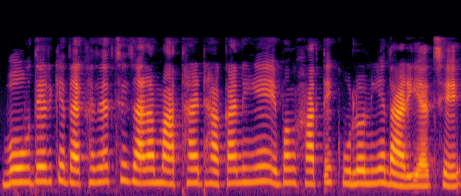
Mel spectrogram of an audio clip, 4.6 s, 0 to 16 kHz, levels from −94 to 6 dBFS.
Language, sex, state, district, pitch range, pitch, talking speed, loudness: Bengali, female, West Bengal, Paschim Medinipur, 240-265 Hz, 250 Hz, 170 wpm, -17 LUFS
